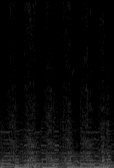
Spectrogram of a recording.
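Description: Background music with a steady bass line, over the faint rhythmic hiss of milk squirting from a cow's teats into a bowl as it is milked by hand.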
